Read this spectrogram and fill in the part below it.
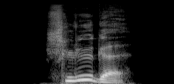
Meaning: first/third-person singular subjunctive II of schlagen
- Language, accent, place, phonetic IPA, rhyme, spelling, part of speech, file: German, Germany, Berlin, [ˈʃlyːɡə], -yːɡə, schlüge, verb, De-schlüge.ogg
